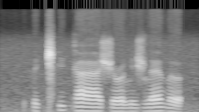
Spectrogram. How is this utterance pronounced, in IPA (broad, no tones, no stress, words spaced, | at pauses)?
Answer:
θiǁʰi ɡæː ʃə˞ liʒlɛ ðə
